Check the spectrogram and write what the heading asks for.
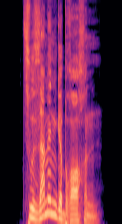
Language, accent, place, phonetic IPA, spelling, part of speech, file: German, Germany, Berlin, [t͡suˈzamənɡəˌbʁɔxn̩], zusammengebrochen, adjective / verb, De-zusammengebrochen.ogg
- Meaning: past participle of zusammenbrechen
